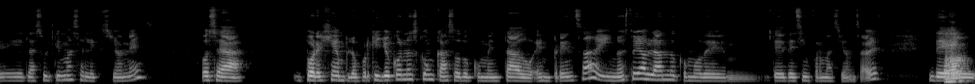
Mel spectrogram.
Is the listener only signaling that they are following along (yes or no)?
yes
